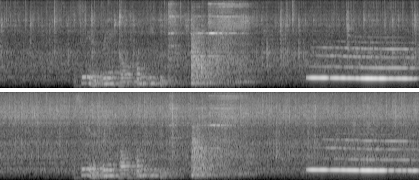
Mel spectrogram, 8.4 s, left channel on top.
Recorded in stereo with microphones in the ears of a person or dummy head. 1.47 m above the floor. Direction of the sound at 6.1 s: 30° left (ahead or behind).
